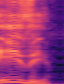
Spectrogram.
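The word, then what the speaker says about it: Yeezy: Kanye made Drew easy no it's easy easy like easy peasy lemon squeezy easy first thing I notice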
